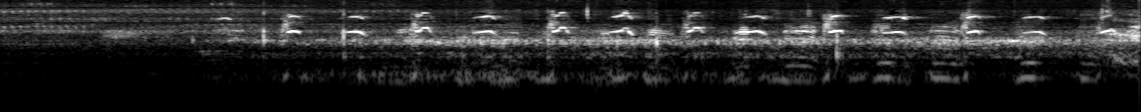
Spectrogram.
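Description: A large bird calls with rapid, repeated squawks.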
